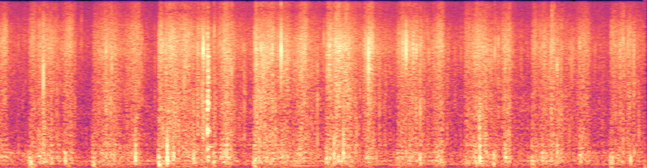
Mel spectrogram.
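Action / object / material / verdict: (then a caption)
scrape / quilted fabric pillow / fabric / none. Fingertips with short nails scratch across the ribbed fabric cover of a large, soft, white quilted pillow, and then a palm presses and rubs it. The result is a quiet, irregular series of soft, bright scratching and rustling strokes over a low, steady hum.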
